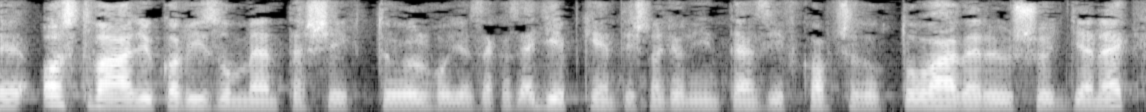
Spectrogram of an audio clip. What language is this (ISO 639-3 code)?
hun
